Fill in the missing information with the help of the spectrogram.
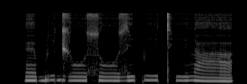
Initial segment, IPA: ɛ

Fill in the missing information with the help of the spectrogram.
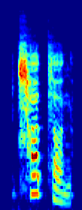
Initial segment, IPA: t͡ɕʰ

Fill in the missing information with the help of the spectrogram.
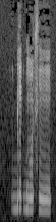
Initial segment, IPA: ɡ͡b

